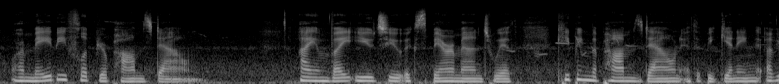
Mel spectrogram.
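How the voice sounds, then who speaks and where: A woman leading a guided yoga nidra meditation, speaking gently and soothingly with long pauses. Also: rumbling low, slight background noise.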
